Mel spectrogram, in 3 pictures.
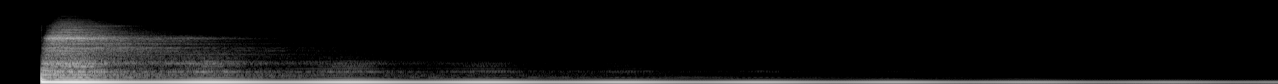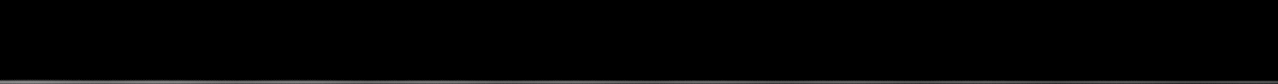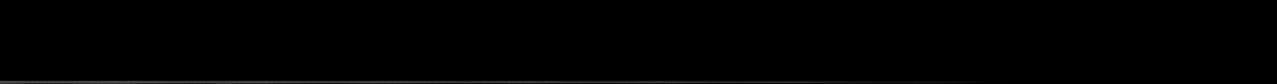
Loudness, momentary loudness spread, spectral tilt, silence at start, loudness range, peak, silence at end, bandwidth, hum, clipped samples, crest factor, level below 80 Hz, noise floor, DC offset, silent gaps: -18 LUFS; 27 LU; -7.5 dB/octave; 0.4 s; 28 LU; 0 dBFS; 21 s; 6.2 kHz; none; under 0.1%; 22 dB; -56 dBFS; -89 dBFS; under 0.1%; none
